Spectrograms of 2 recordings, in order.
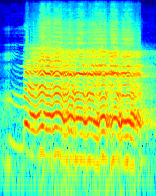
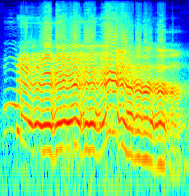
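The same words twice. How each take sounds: First: High loud meh with a laugh; better goat bleat. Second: High loud laughing meh; goat bleat. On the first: Storyteller's second try at Goat's bleat. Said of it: "That's better". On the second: Storyteller bleating as Goat, laughing. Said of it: "That's not a very good goat". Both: Shown as a demonstration.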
